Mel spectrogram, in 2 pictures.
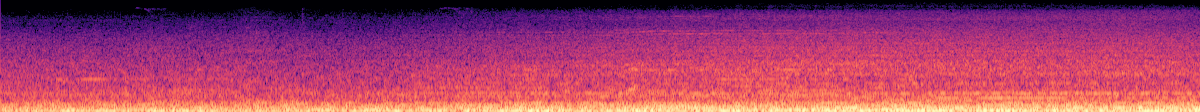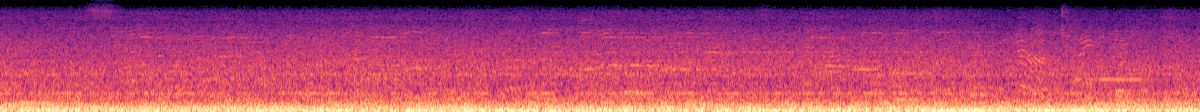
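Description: Steady, loud low rumble of outdoor background noise at a waterfront, with faint distant voices.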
